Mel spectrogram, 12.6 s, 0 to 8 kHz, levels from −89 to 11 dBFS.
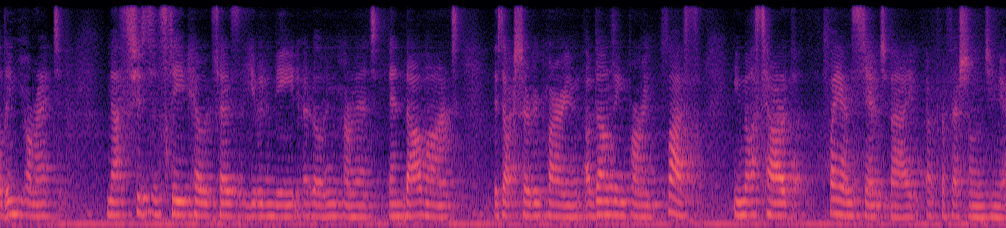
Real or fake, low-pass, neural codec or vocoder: fake; 7.2 kHz; codec, 16 kHz, 0.5 kbps, FunCodec, trained on Chinese and English, 25 frames a second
